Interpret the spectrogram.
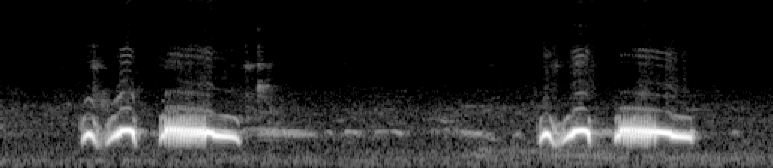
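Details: Spotted dove decoy bird singing its 'giọng thổ pha' call twice, about three seconds apart: each a pair of quick looping coos running into a sustained, slightly descending coo, with soft murmurs between phrases and no other noise.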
